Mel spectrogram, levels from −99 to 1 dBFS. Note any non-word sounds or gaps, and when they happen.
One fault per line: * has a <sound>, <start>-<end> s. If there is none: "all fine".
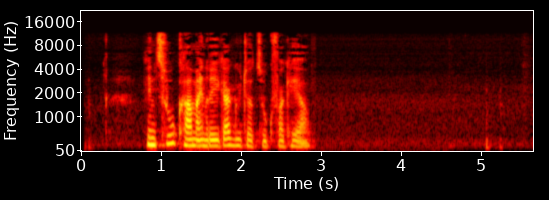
all fine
